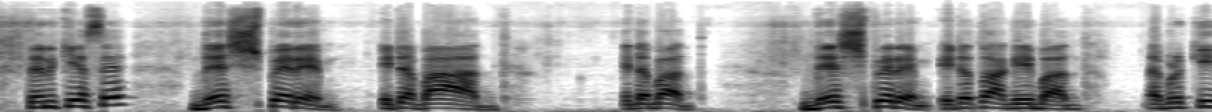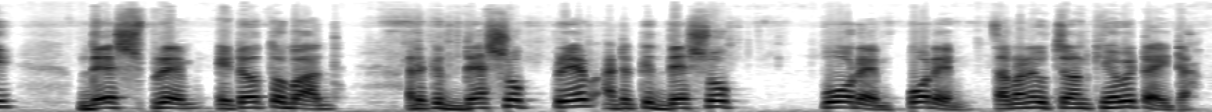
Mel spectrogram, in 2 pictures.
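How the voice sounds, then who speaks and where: A young man teaching grammar for an exam-prep class, firing quick questions and answering them himself, casually mixing in English words. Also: on the high side, a little mellow, no room sound. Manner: quizzing with rapid questions and self-answers. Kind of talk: online exam-prep lesson.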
